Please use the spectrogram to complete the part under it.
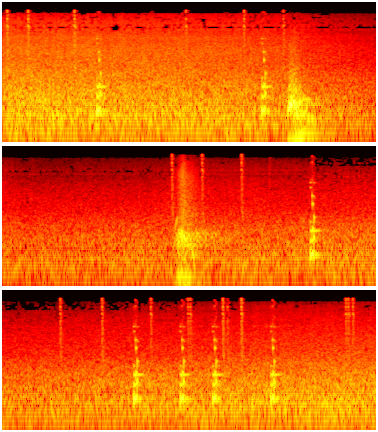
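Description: Short electronic pops sound as game menus open and items are picked.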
